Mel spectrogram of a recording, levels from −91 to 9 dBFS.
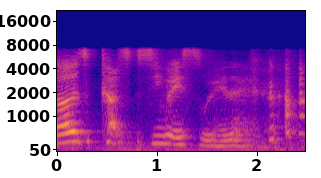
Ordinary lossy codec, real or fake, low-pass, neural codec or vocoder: none; fake; 7.2 kHz; codec, 16 kHz, 0.5 kbps, FunCodec, trained on Chinese and English, 25 frames a second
